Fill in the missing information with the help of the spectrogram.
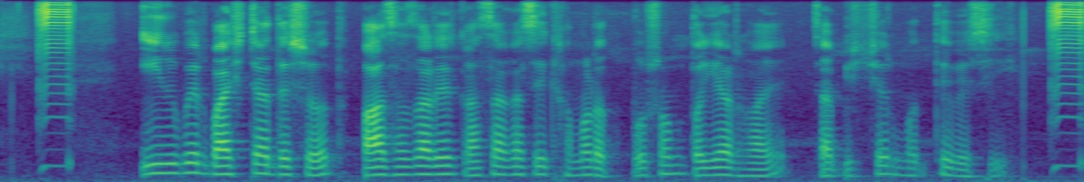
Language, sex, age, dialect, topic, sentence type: Bengali, male, 31-35, Rajbangshi, agriculture, statement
